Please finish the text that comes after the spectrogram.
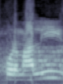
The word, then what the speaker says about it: कुड़माली: इसीलिए मैं मांग करता हूं कि र के स्थान पे अड़ किया जाए। क्योंकि कुड़माली साहित्य की बात करें तो अड़ का महत्वपूर्ण स्थान है, जैसे काड़ा, माड़ा, भेड़ा, पीड़ा, डाड़ा, गौड़, मूड़, ये उच्चारण केवल कुड़माली साहित्य में ही संभव है।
